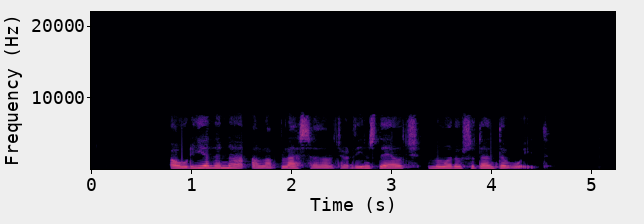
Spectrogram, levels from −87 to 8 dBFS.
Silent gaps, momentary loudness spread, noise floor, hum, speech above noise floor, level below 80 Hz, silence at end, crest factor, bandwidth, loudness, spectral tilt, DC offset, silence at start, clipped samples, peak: none; 7 LU; under -90 dBFS; none; over 51 dB; -74 dBFS; 0.7 s; 18 dB; 8 kHz; -40 LUFS; -4.5 dB/octave; under 0.1%; 0.8 s; under 0.1%; -22 dBFS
